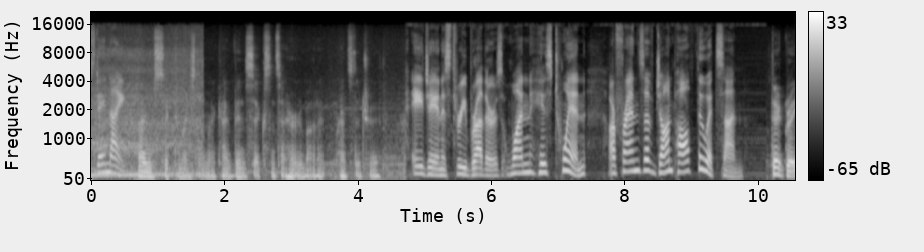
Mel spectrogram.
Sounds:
speech
vehicle

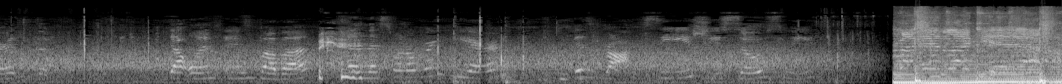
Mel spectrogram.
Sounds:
speech
music

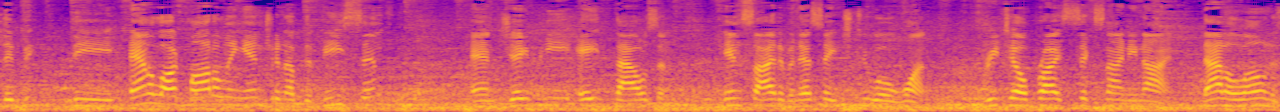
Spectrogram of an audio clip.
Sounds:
speech
music

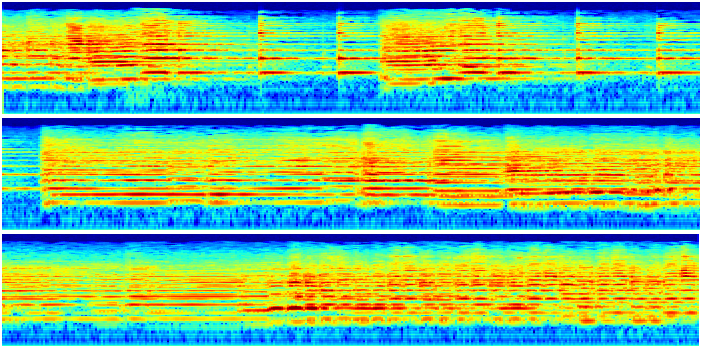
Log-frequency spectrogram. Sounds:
musical instrument
bowed string instrument
violin
music

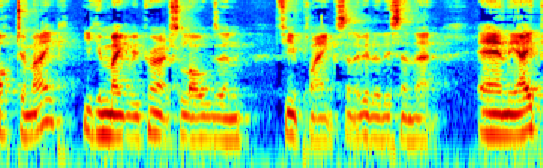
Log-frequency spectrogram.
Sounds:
speech

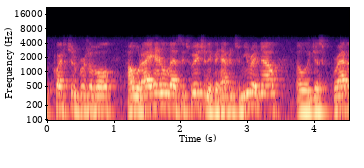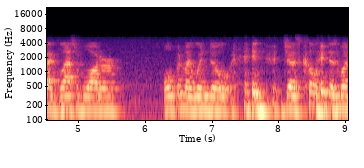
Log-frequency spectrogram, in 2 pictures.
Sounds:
speech

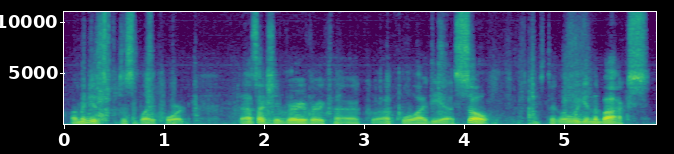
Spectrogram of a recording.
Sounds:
speech

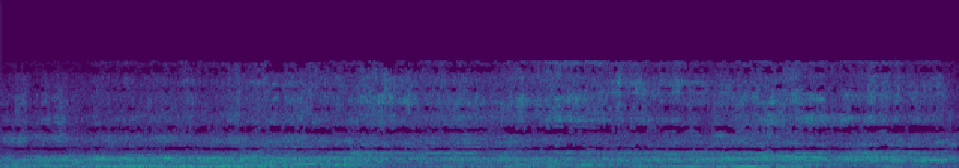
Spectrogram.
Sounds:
wind
wind noise (microphone)

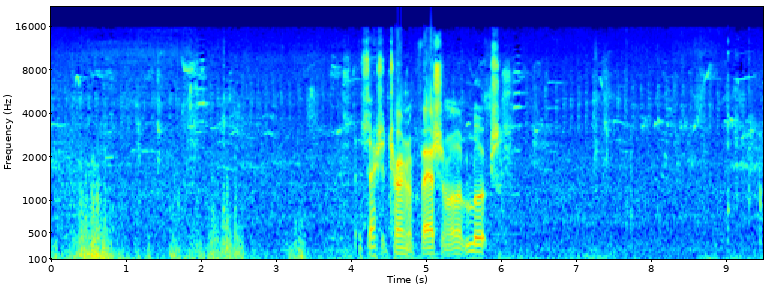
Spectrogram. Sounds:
speech
wind
outside, rural or natural

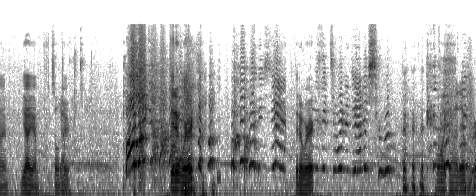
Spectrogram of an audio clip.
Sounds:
speech

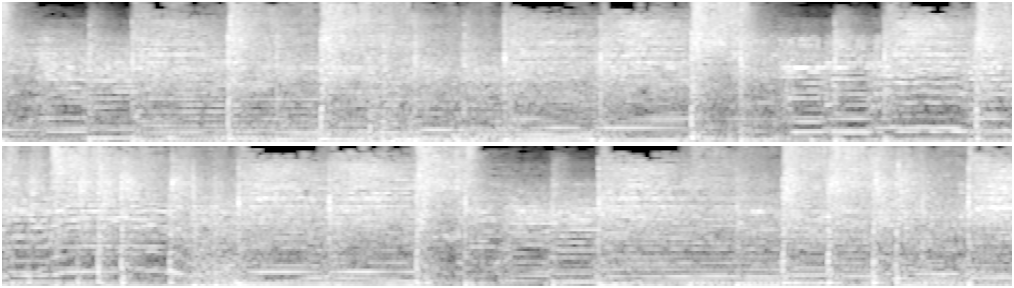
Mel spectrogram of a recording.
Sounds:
heavy metal
music
progressive rock
rock music

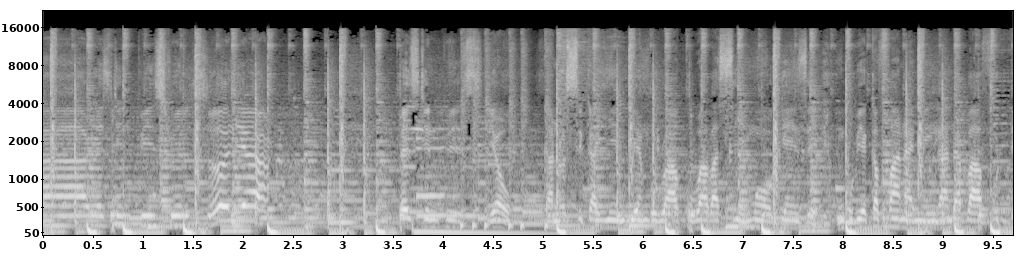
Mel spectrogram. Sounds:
music
rhythm and blues

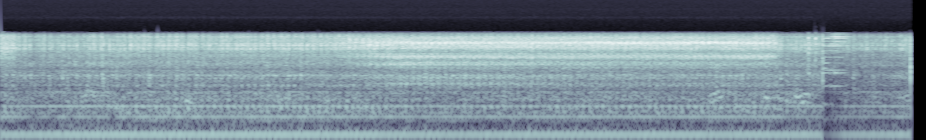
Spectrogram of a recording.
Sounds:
speech

